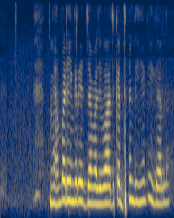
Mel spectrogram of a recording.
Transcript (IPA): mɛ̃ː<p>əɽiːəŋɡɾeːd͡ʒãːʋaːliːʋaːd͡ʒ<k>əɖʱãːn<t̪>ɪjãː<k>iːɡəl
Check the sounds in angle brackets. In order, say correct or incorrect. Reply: incorrect, correct, incorrect, correct

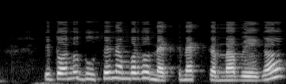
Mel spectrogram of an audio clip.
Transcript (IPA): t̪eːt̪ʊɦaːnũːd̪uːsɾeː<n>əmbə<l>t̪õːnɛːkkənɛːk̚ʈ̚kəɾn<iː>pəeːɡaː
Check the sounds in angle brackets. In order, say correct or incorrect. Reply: correct, incorrect, incorrect

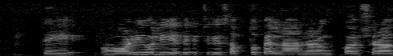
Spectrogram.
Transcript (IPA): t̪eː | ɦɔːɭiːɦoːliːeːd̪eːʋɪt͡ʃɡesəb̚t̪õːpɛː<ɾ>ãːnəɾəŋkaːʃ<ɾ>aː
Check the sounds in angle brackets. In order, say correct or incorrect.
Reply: incorrect, correct

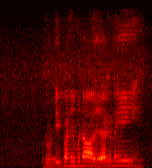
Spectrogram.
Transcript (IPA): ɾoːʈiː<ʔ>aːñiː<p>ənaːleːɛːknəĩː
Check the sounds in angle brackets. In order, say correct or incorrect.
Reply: incorrect, incorrect

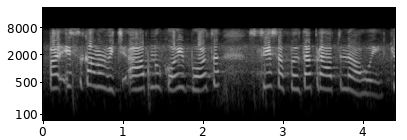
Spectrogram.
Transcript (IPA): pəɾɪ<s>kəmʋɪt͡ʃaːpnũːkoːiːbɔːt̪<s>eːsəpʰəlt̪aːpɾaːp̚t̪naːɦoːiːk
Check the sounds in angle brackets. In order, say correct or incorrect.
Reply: correct, correct

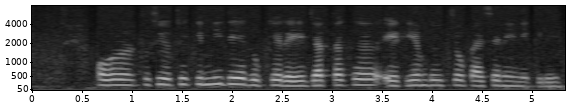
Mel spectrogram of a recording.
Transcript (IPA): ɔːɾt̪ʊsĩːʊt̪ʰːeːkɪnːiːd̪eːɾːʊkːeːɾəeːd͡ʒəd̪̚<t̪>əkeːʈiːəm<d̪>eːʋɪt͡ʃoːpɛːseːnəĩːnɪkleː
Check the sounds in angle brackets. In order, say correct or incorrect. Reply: correct, correct

